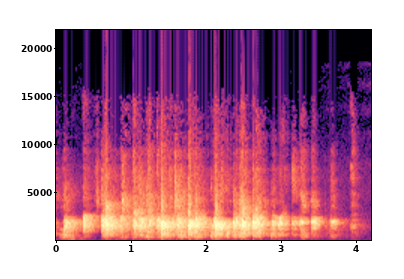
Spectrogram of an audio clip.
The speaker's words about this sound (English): there, there's a couple of you who didn't clap.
